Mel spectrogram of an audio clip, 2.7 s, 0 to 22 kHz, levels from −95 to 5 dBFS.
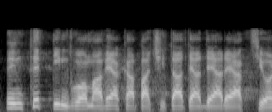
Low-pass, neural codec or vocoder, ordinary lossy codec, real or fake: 7.2 kHz; codec, 16 kHz, 2 kbps, FunCodec, trained on Chinese and English, 25 frames a second; Opus, 64 kbps; fake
